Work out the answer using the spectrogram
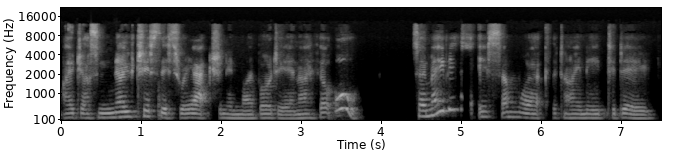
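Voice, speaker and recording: Woman, 60s, therapist telling her own story, unhurried delivery, lowish voice, expressive. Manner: warm storytelling, expressive swings in pitch. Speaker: abdominal therapist and educator. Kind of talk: conversational interview.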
